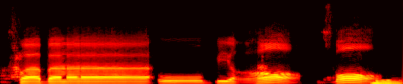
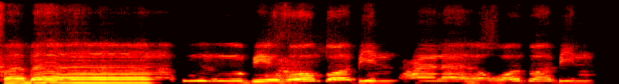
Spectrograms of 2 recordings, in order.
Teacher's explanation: huruf ghain dan dot karena dia punya sifat isti'la, ya. Jadi lebih ditebalkan sedikit.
